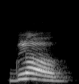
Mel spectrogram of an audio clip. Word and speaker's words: glove: And we have glove glove. The E here is silent.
